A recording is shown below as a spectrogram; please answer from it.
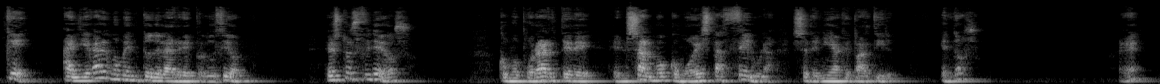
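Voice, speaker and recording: A man's voice: on the high side, animated, measured pace, long pauses, darkish tone. A man teaching a school lesson, drifting into digressions, correcting himself, and often checking in with a questioning "eh?". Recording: roomy, distant mic, faint background noise.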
